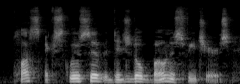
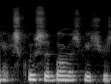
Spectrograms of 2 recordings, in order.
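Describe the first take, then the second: First: Said in the usual way. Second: Bonus stressed in a high, thrilled voice; excited. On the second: Real, not acted. Collector thrilled to repeat the bonus features, excited. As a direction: gush over the word bonus, pitched way up. Gushes over repeated label text.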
